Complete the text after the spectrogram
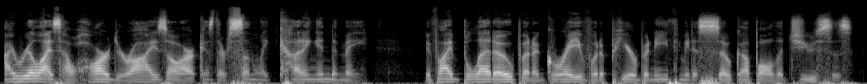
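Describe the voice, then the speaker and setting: A performer reading fan fiction aloud as a dramatic first-person narration, in a deliberate manner. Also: mid-range voice, steady tone, fairly bright tone, clean tone, no echo, poor audio.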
